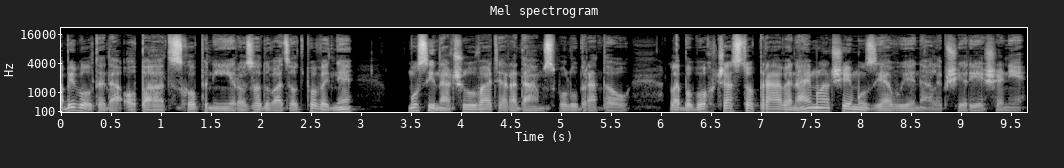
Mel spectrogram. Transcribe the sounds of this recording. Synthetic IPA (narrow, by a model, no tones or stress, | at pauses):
ʔabibɔlt̪ɛd̪a̰ʔɔpaːt̪sxɔpniːɾɔzɦɔd̪ɔʋaɟzɔt̪̚pɔʋɛd̪ɲɛ | musiːnat͡ʃuːʋaɟɾad̪aːmspɔlubɾa̰t̪ɔʊlɛbɔbɔxt͡ʃast̪ɔpɾaːʋɛnajmlat̪ʃɪɛmuzjaʋujɛnajlɛpʃɪɛɾɪɛʃɛɲɪɛ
